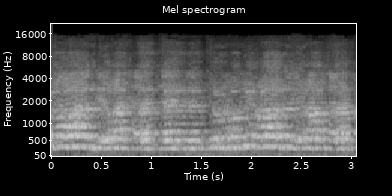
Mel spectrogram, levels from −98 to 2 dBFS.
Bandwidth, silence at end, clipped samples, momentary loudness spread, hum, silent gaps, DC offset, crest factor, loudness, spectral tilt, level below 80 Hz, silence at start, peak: 15.5 kHz; 0 s; under 0.1%; 5 LU; none; none; under 0.1%; 16 dB; -22 LUFS; -3.5 dB/octave; -52 dBFS; 0 s; -8 dBFS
